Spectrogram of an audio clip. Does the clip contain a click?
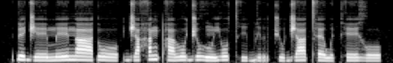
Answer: no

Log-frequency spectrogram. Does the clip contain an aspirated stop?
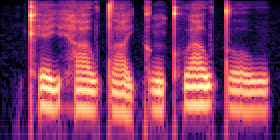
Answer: yes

